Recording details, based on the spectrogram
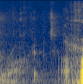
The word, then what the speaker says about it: Rokit: But, Hughes has been doing stints as Rokit's reserve driver in Formula E, as well as, some stints in F3 and Mercedes. – Pretty sure it's just pronounced Rocket.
